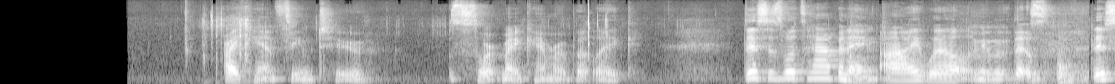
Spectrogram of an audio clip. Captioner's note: camera jostles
